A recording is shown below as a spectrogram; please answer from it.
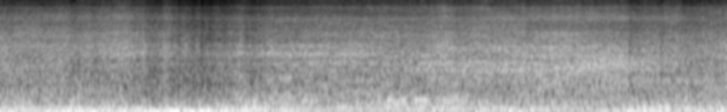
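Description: Sea waves at a beach, a loud continuous rush of surf mixed with heavy wind buffeting the microphone, steady throughout with no clear breaks between waves.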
